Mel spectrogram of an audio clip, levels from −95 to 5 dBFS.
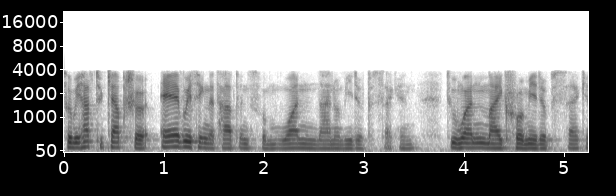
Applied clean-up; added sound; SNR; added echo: none; none; none; none.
